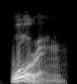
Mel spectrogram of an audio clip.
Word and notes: warring: British English

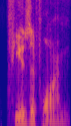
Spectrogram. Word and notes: fusiform: American English

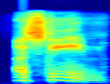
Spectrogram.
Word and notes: esteem: American English

